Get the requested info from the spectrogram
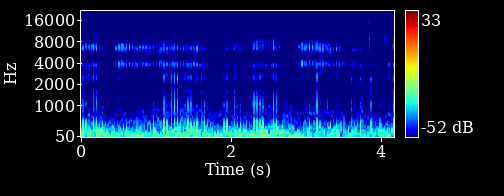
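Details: Black pet cat purring as she eats, a steady low rhythmic rumble pulsing with each breath, interrupted by quick chewing clicks throughout.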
